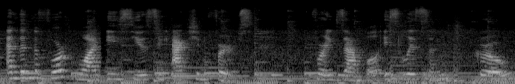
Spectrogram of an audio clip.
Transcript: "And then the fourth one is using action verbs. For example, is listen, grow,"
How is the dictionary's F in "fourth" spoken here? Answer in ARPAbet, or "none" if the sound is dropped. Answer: F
